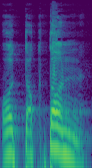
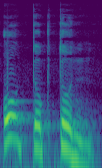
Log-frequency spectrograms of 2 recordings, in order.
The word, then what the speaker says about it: autochtone: alors faites déjà attention on ne prononce pas autochtone non c'est pas français on dit autochtone voilà alors le mot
